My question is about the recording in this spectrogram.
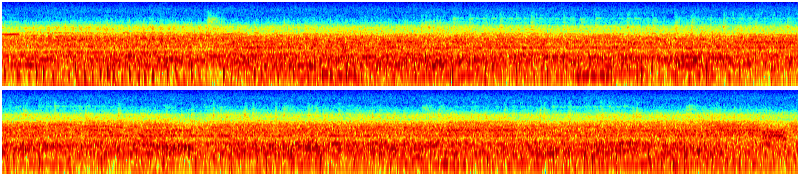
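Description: Live noisecore band playing: a continuous, dense wall of distorted electric guitars and drums at a steady loud level, without breaks.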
